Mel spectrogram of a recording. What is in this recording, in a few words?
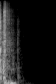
reload magin, weapons; gmod; viper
